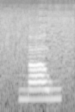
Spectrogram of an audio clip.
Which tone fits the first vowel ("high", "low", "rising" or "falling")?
high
